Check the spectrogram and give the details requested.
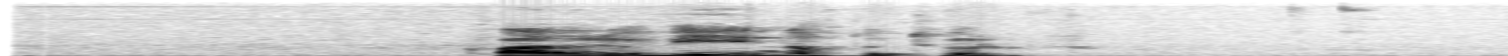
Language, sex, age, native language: Icelandic, male, 40-49, Icelandic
